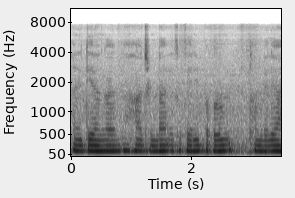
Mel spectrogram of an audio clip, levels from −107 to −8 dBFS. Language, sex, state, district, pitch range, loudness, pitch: Marathi, male, Maharashtra, Sindhudurg, 120-125 Hz, -26 LUFS, 125 Hz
